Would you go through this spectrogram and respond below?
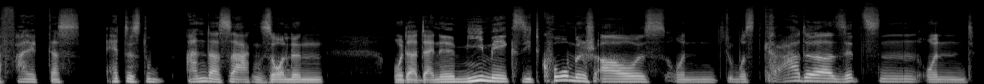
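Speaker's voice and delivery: ordinary talk, nothing marked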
